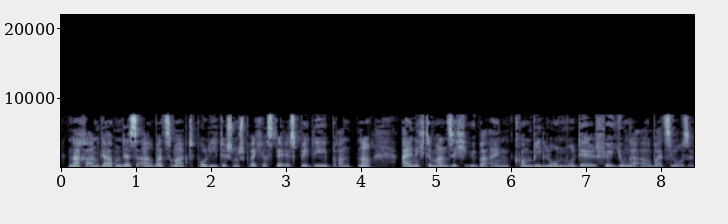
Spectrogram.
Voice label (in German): arbeitsmarktpolitischen Sprechers, deaccented nouns; dirndl adjective noun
